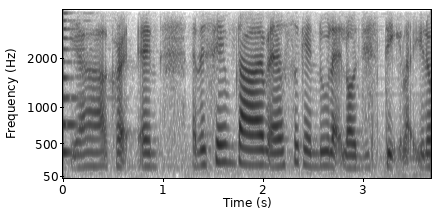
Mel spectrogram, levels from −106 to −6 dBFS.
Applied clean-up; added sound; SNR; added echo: none; Train; 13 dB; none.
